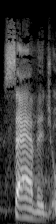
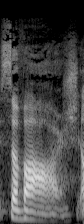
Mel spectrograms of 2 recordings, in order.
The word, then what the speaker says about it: Sauvage: Well, I am actually wearing Savage, or some people say Sauvage on the commercial, that's how they say it.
